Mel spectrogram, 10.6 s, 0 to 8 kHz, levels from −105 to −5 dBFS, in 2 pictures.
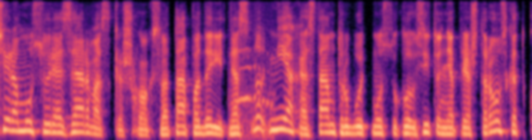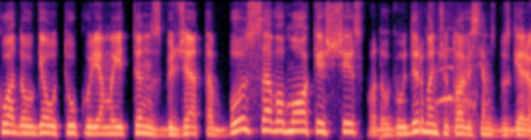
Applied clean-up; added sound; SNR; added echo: none; Bird; 12 dB; none.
